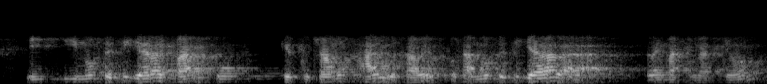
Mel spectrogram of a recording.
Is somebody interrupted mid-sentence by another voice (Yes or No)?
No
